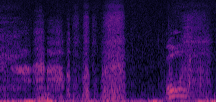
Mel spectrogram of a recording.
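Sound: dog panting heavily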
